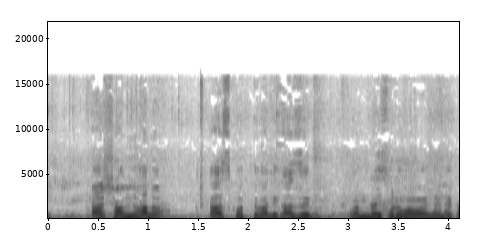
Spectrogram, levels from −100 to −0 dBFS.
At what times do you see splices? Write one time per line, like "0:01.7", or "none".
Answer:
none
